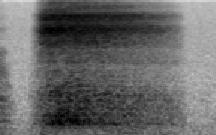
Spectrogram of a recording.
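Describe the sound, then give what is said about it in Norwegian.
A long, deep breath drawn in through the nose during a guided breathing exercise, a steady airy hiss lasting about a second and a half, clear, with no talking. “Pust godt inn med nesa.”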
